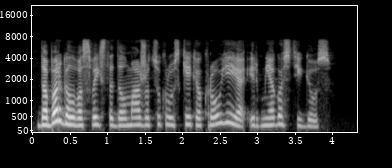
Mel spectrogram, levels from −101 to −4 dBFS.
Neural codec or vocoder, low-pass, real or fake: none; 7.2 kHz; real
